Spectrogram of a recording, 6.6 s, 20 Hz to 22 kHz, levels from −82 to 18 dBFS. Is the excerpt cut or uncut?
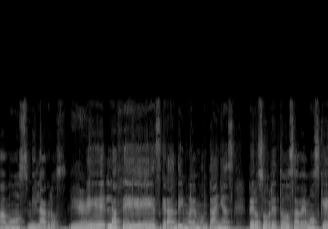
uncut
